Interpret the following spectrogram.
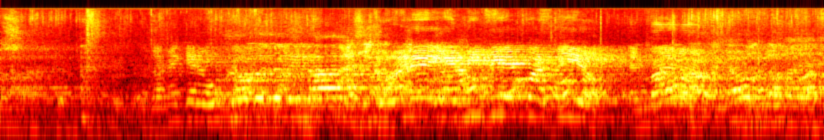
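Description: Indistinct voices of young men talking and calling out in a sports hall, with one louder, higher-pitched call about three seconds in.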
